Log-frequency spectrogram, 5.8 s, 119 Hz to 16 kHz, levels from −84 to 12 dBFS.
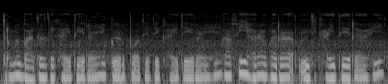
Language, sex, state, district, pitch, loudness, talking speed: Kumaoni, female, Uttarakhand, Tehri Garhwal, 175 Hz, -27 LUFS, 195 wpm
